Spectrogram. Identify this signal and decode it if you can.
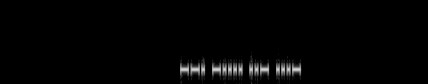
Morse code, heard as a keyed tone, about 42 wpm, 700 Hz. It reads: G6UV
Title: DXCC-100 Call Signs - 4 Characters - Repeated 3x - 45wpm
